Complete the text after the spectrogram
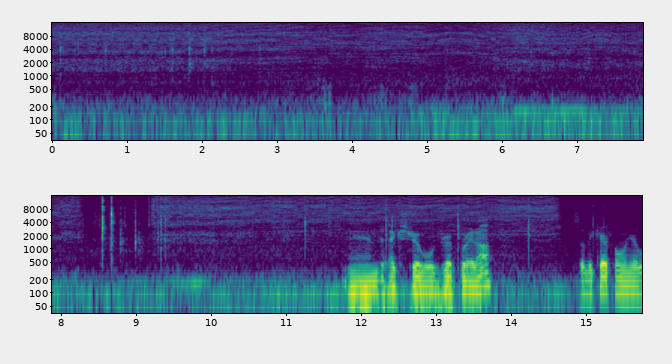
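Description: A spray can hisses.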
